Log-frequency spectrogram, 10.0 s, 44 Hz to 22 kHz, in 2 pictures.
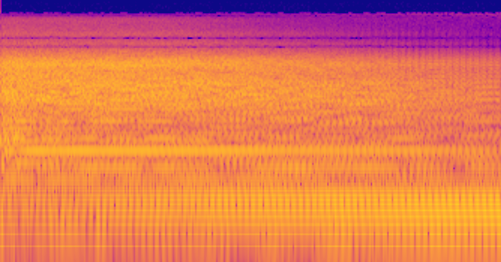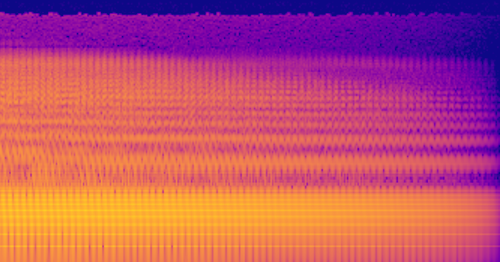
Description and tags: G#2 Power Chord Open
